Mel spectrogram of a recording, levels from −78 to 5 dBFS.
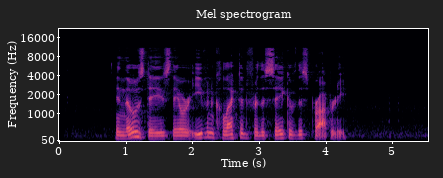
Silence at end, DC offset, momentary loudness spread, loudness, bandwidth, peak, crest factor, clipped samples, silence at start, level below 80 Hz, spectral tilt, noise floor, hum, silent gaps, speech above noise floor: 1.25 s; under 0.1%; 9 LU; -29 LUFS; 11.5 kHz; -10 dBFS; 20 dB; under 0.1%; 0.85 s; -76 dBFS; -4 dB/octave; -68 dBFS; none; none; 40 dB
